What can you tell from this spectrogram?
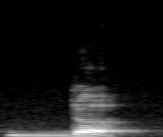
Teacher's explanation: Esse é o D de dado com a língua tocando no céu da boca. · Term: cerebral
